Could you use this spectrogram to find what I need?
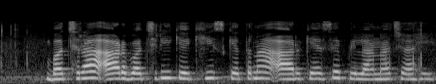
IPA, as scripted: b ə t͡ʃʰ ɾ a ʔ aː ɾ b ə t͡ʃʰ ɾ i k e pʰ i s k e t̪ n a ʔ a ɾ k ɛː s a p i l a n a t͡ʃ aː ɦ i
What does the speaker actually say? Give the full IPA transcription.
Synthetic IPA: b ə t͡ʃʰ ɾ a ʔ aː ɾ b ə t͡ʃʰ ɾ i k e kʰ i s k e t̪ n a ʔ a ɾ k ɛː s e p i l a n a t͡ʃ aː ɦ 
